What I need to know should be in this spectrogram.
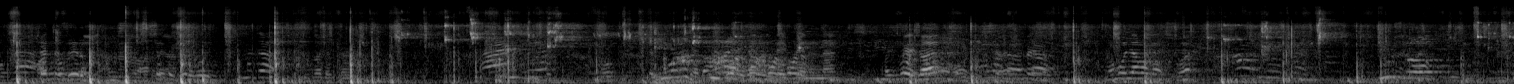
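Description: Sneakers squeak on the court.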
